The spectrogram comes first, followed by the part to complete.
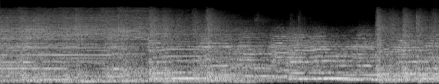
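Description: Live rock band with an electric guitar playing a lead line of bending notes through its amp, with no vocals; a sharp hit cuts through near the end.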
